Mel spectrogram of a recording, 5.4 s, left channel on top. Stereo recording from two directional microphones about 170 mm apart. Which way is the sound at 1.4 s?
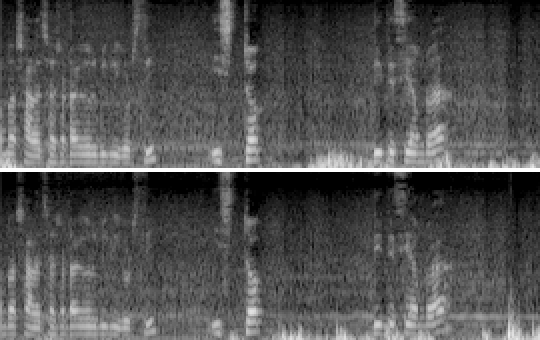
45° left (ahead or behind).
